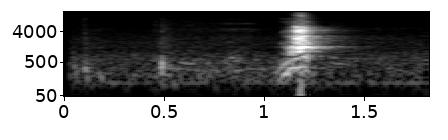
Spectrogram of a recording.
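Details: A single short, sharp bark from a black puppy belonging to a grandmother, sitting on a dark couch indoors while being teased; a brief bright burst near the end, then a person says "hey, no, no, no."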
